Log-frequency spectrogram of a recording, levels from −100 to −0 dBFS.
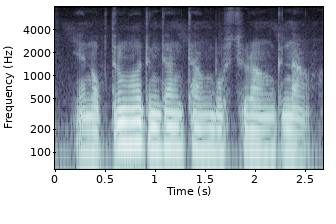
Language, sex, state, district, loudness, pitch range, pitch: Garo, male, Meghalaya, West Garo Hills, -16 LUFS, 95-110 Hz, 100 Hz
